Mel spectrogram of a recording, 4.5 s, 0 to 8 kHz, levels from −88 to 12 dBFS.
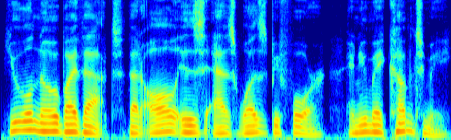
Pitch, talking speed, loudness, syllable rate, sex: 105 Hz, 225 wpm, -18 LUFS, 4.6 syllables/s, male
